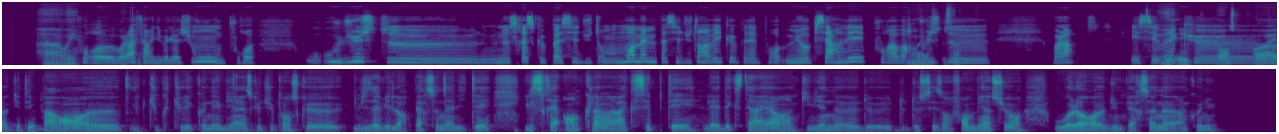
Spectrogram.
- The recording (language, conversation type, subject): French, podcast, Comment est-ce qu’on aide un parent qui vieillit, selon toi ?
- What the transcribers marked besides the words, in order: none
